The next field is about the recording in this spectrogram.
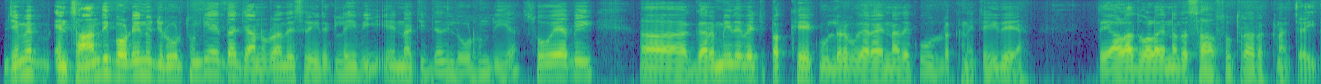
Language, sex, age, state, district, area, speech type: Punjabi, male, 45-60, Punjab, Ludhiana, urban, spontaneous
